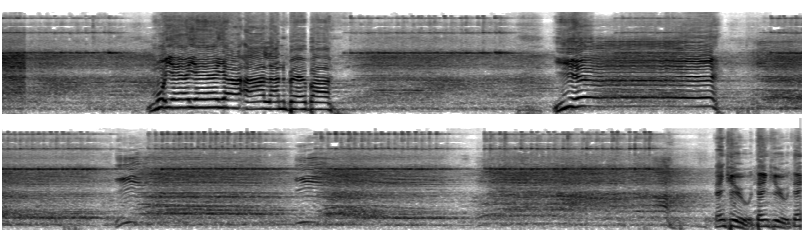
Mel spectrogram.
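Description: A large crowd cheers and shouts in response.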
